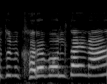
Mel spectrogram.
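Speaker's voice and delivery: high, loud eager question; eager wife. Acted. Wife given leave to sell, eager question. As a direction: ask with rising excitement. Wife checks his permission.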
